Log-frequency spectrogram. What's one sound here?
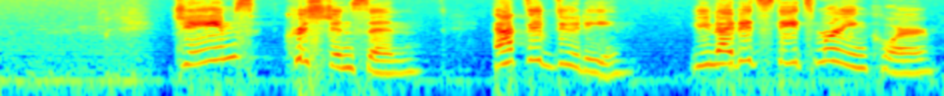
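A woman announces through a loudspeaker, echoing in a large hall.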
